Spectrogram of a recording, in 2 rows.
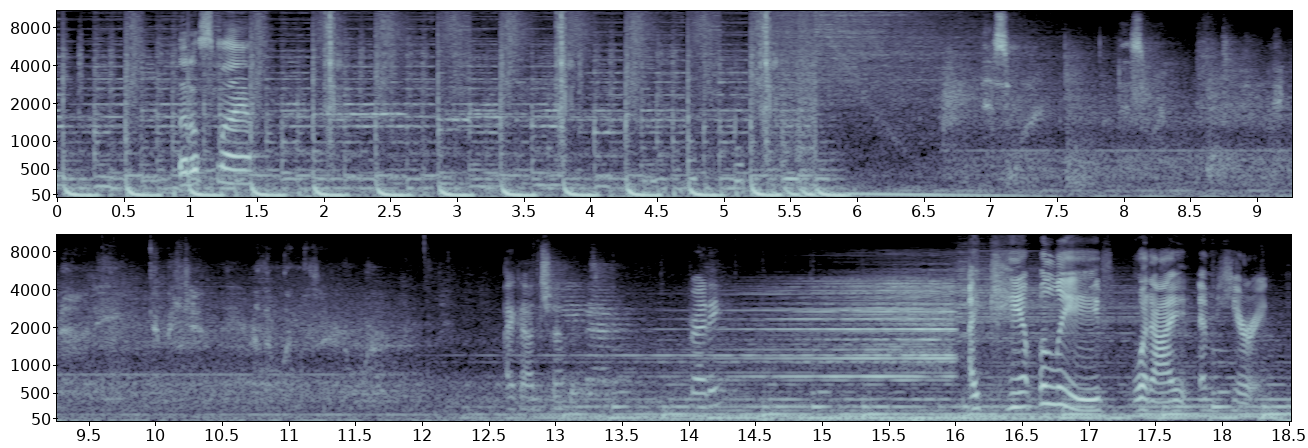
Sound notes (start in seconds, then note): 2.0 camera shutter clicking; 5.6 whispering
